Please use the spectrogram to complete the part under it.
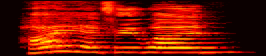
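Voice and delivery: high, slow, sing-out greeting; happy. A narrator's reading. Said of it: "said Luna happily".

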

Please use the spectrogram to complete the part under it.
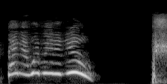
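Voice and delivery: high, loud sidekick squeal; high-pitched mock panic; excited sidekick. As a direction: yell it like an eager young sidekick. Excited kid sidekick voiced in retelling.

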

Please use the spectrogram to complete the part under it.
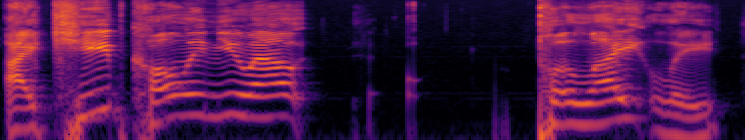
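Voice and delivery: high-pitched mock-indignant callout; calling someone out. Mock challenge called out on air.

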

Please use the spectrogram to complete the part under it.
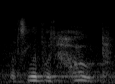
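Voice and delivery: soft, private promise of hope; hushed plea. Real, not acted. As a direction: say it under your breath first. Repeats line, first hushed.

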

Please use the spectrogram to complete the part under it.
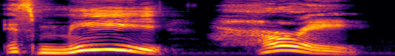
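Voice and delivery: high, urgent cry; urgent plea. Acted. Trapped ferret urging Cassie to free it, urgent. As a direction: plead for quick rescue. Trapped character urges friend to hurry.

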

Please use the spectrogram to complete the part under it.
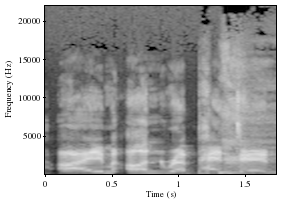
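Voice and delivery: high defiant little elf voice; dying elf, defiant to the end; christmas elf. A narrator's reading. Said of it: "his final words are".

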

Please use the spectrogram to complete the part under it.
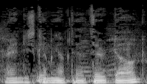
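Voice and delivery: low-pitched mock golf commentary; golf commentator. Co-host joins the golf joke, mock commentator. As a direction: drop the pitch like a golf announcer. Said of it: "kind of like a golf event".

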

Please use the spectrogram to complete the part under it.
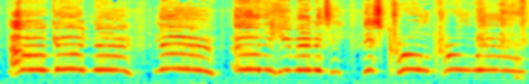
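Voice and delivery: very high, loud terrified shrieks; tiny screaming voices. Pretend. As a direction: shriek in tiny panic as if being cooked. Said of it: "It's like a thousand little screams".

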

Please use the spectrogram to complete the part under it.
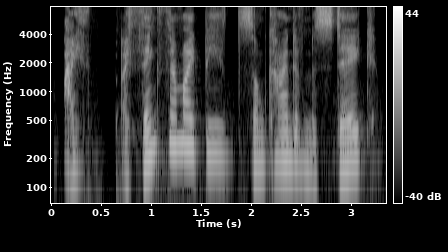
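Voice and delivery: put-on a young girl, unsure and polite; lightly voiced young girl. Young witch Jill, unsure.

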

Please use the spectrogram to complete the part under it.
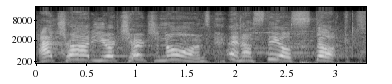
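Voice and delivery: loud, high, shouted preaching cadence; preaching at full force. Acted. Preacher shouting to the congregation, full-force sermon delivery.

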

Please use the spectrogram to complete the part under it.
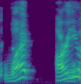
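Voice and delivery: high, startled questioning; incredulous judge. Retold or imitated. Judge reacting to the kid's confession, incredulous.

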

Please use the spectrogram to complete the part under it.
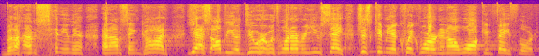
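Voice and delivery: loud, high preaching build; fervent sermon, voice climbing; preaching at full force. Acted. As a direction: lift the congregation with it. Preaching climax.

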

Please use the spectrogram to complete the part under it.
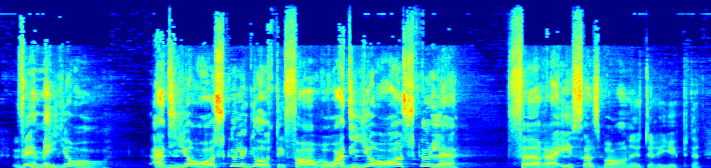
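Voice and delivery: a humble man protesting his calling; doubting Moses. Acted. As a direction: cry out in self-doubt.

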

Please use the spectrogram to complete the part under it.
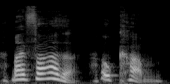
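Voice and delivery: high, loud desperate urging; frantic pleading. A narrator's reading. Girl urging the stranger up the steps, high and desperate. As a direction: beg him to hurry, almost crying.

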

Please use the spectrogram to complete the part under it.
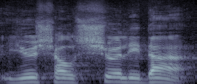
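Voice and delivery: normal talking voice

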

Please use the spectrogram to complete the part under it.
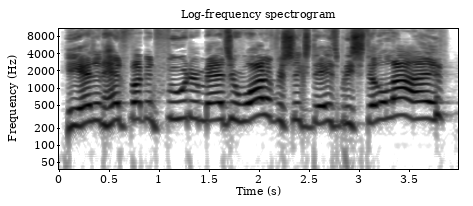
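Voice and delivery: high, put-on voice of an oblivious fan; high-pitched mocking quote; mocking imitation. Mocks a fan's Twitter post.

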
